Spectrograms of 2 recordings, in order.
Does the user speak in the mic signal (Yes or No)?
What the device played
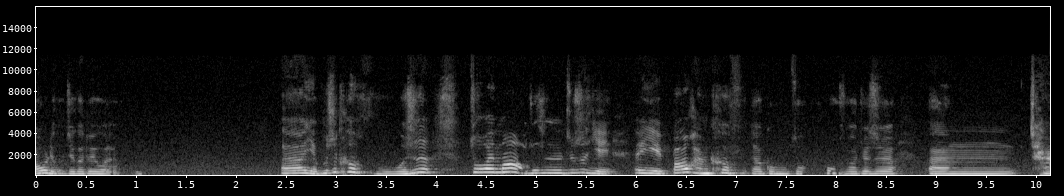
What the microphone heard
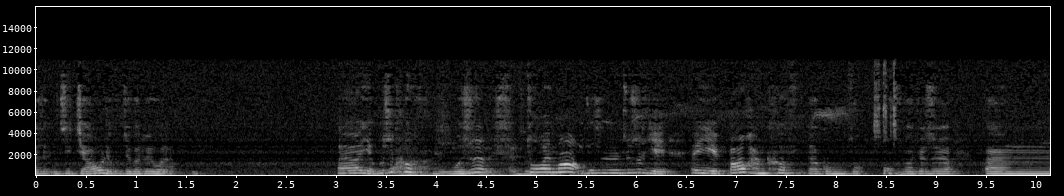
Yes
